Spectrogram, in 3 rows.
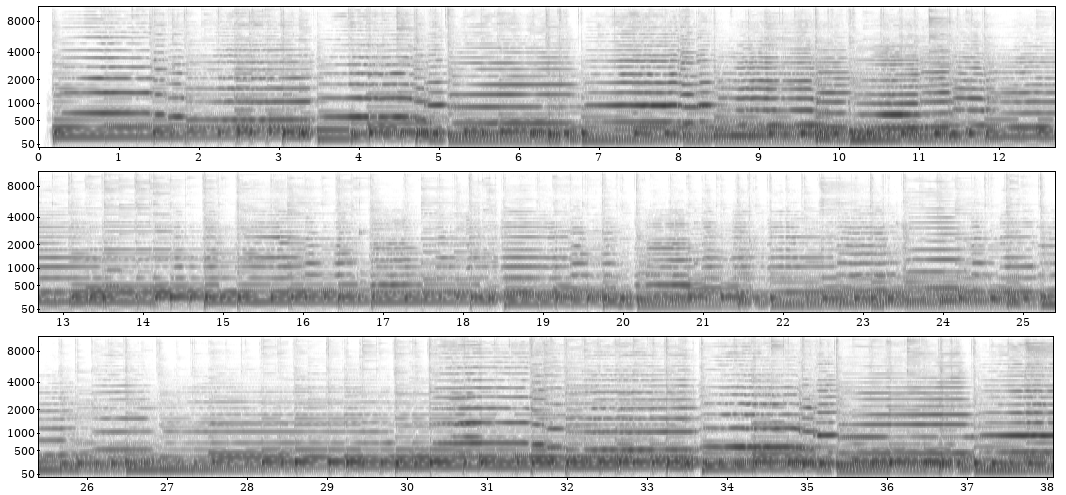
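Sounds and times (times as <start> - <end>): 
instrumental music: 0.0 - 38.0.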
